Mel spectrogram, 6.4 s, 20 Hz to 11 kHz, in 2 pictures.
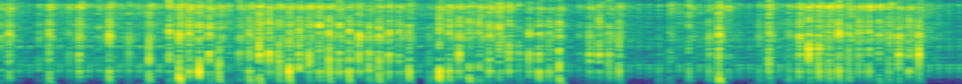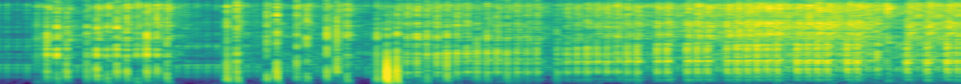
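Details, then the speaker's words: Spark gap on a 100 kV Tesla coil supply set to about 10 cm: loud, irregular crackling snaps several times a second as strong arcs jump the gap, needing nearly half throttle to strike; normal arcing at higher voltage, though an arc was seen inside, probably in the secondary housing. "But the arcs are way much stronger, so you can definitely tell the voltage is a lot higher now."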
